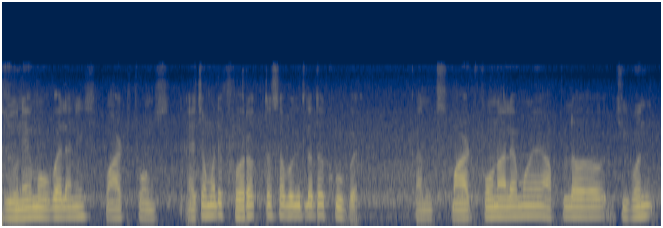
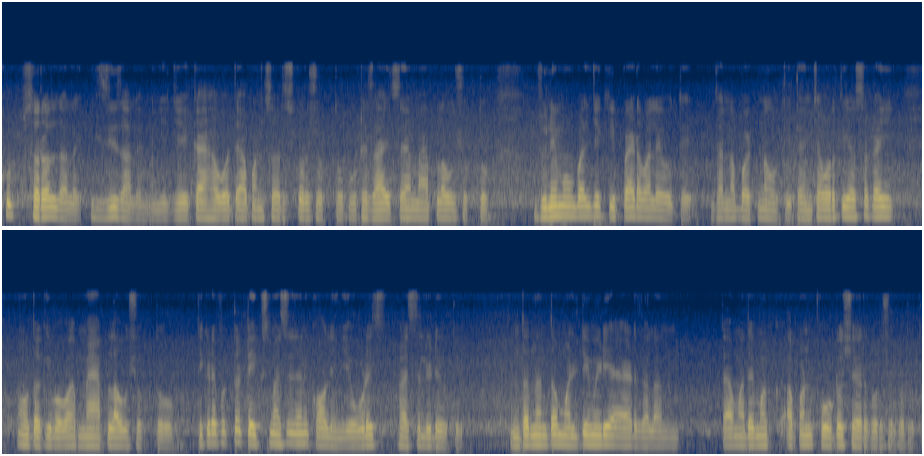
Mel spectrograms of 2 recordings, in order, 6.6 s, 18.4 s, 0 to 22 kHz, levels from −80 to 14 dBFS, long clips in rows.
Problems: constant background noise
